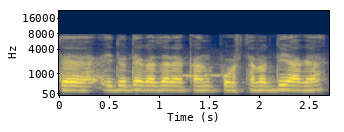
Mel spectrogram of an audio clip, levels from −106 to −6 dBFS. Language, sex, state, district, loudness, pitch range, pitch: Chakma, male, Tripura, West Tripura, -15 LUFS, 170-180 Hz, 175 Hz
